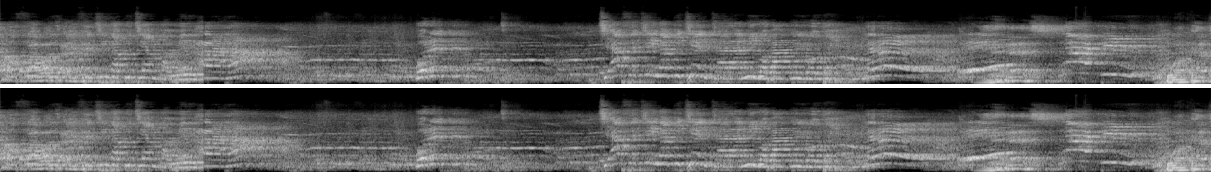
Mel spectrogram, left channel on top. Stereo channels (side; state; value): both; identical; correlation 1.00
